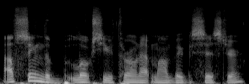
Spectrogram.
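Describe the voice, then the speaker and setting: A man's voice: sits low, moderate pace, darkish tone, no echo, studio quality. A man playing a stubborn, easygoing farm pony with a folksy American Southern drawl in a fan audio drama.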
